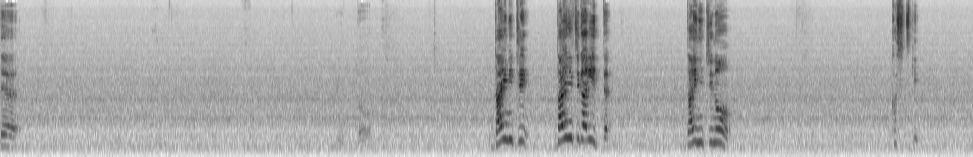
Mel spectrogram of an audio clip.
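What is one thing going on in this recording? A young woman speaks softly in short bursts, close by.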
